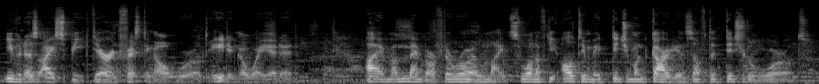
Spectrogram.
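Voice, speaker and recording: Streamer doing a game knight Omnimon, forced deep strained voice, formal, measured, grave, music faint behind. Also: lightly acted. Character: solemn armored knight guardian, grave. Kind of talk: game dialogue read aloud.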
